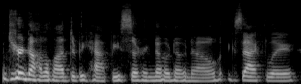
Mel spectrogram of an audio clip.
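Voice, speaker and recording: A woman's voice: lowish voice, fairly even intonation, brisk. A woman livestreaming a game with casual, slangy, self-deprecating commentary and jokes. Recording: game music playing behind voice.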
